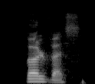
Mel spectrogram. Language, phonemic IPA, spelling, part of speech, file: Esperanto, /ˈvolvas/, volvas, verb, LL-Q143 (epo)-volvas.wav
